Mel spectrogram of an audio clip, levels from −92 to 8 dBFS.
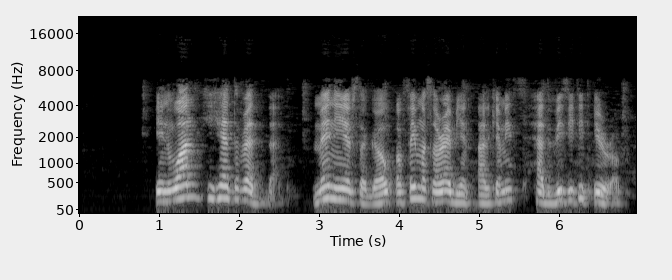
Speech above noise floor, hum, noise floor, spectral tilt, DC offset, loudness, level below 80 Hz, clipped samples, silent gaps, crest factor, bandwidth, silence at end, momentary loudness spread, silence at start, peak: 61 dB; none; -83 dBFS; -5.5 dB/octave; under 0.1%; -21 LUFS; -64 dBFS; under 0.1%; none; 20 dB; 7.2 kHz; 0.2 s; 11 LU; 0.95 s; -2 dBFS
